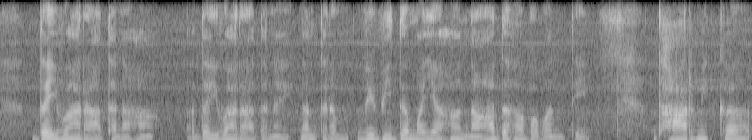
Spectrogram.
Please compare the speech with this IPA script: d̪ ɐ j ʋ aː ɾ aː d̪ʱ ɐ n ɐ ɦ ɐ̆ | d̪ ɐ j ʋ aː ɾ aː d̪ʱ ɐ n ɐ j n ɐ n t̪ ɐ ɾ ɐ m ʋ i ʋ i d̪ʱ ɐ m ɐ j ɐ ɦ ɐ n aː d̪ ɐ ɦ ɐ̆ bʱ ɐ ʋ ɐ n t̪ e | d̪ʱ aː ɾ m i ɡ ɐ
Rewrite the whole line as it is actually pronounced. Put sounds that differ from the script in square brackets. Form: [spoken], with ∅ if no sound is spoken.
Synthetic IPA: d̪ ɐ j ʋ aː ɾ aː d̪ʱ ɐ n ɐ ɦ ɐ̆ | d̪ ɐ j ʋ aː ɾ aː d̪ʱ ɐ n ɐ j n ɐ n t̪ ɐ ɾ ɐ m ʋ i ʋ i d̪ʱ ɐ m ɐ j ɐ ɦ ɐ n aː d̪ ɐ ɦ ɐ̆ bʱ ɐ ʋ ɐ n t̪ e | d̪ʱ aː ɾ m i [k] ɐ

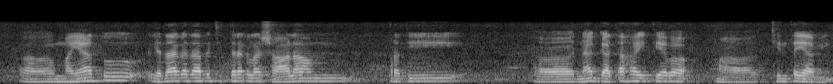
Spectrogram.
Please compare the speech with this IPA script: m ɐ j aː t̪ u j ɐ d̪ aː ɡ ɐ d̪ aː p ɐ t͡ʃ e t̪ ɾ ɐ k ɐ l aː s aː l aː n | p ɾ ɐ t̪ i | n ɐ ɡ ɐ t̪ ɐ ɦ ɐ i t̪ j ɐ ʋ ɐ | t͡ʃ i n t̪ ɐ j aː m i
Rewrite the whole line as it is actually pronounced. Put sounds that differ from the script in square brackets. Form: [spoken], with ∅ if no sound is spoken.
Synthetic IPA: m ɐ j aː t̪ u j ɐ d̪ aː ɡ ɐ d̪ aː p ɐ t͡ʃ [i] t̪ ɾ ɐ k ɐ l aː [ʃ] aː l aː [m] | p ɾ ɐ t̪ i | n ɐ ɡ ɐ t̪ ɐ ɦ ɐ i t̪ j ɐ ʋ ɐ | t͡ʃ i n t̪ ɐ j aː m i

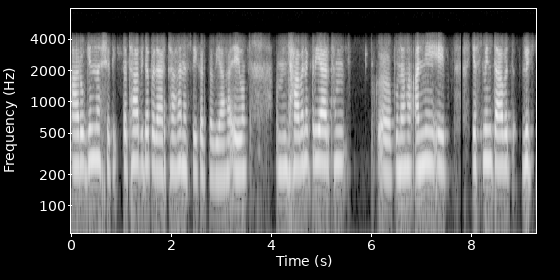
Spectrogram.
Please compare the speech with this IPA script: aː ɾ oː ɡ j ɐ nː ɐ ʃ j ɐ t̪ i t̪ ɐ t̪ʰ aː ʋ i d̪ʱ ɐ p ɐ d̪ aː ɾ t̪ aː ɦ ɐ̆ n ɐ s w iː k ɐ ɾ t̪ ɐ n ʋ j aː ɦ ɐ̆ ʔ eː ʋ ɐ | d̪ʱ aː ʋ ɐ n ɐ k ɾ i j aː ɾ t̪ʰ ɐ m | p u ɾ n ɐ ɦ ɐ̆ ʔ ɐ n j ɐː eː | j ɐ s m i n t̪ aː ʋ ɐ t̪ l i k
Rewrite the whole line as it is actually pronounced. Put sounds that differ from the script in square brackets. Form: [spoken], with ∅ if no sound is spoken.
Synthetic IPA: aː ɾ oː ɡ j ɐ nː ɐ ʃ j ɐ t̪ i t̪ ɐ t̪ʰ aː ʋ i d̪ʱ ɐ p ɐ d̪ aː ɾ [t̪ʰ] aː ɦ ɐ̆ n ɐ s [ʋ] iː k ɐ ɾ t̪ ɐ [∅] ʋ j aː ɦ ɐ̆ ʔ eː ʋ ɐ | d̪ʱ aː ʋ ɐ n ɐ k ɾ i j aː ɾ t̪ʰ ɐ m | p u [∅] n ɐ ɦ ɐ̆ ʔ ɐ n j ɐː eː | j ɐ s m i n t̪ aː ʋ ɐ t̪ l i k

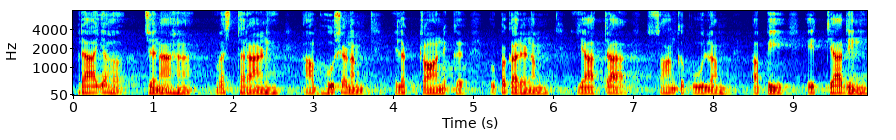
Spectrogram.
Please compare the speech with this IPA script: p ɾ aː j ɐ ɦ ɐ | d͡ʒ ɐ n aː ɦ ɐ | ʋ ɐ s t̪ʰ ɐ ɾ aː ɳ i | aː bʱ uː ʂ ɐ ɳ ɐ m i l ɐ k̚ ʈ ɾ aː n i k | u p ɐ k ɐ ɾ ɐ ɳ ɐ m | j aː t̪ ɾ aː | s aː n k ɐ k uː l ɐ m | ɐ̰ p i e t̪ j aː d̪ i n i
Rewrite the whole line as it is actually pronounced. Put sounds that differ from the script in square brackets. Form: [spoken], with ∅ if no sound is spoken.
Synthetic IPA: p ɾ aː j ɐ ɦ ɐ | d͡ʒ ɐ n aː ɦ ɐ | ʋ ɐ s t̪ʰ ɐ ɾ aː ɳ i | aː bʱ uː ʂ ɐ ɳ ɐ m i l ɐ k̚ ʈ ɾ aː n i k | u p ɐ k ɐ ɾ ɐ ɳ ɐ m | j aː t̪ ɾ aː | s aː [ŋ] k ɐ k uː l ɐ m | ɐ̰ p i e t̪ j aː d̪ i n i

